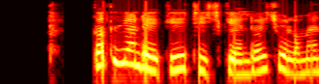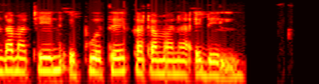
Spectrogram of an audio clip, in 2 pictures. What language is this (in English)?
Luo (Kenya and Tanzania)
